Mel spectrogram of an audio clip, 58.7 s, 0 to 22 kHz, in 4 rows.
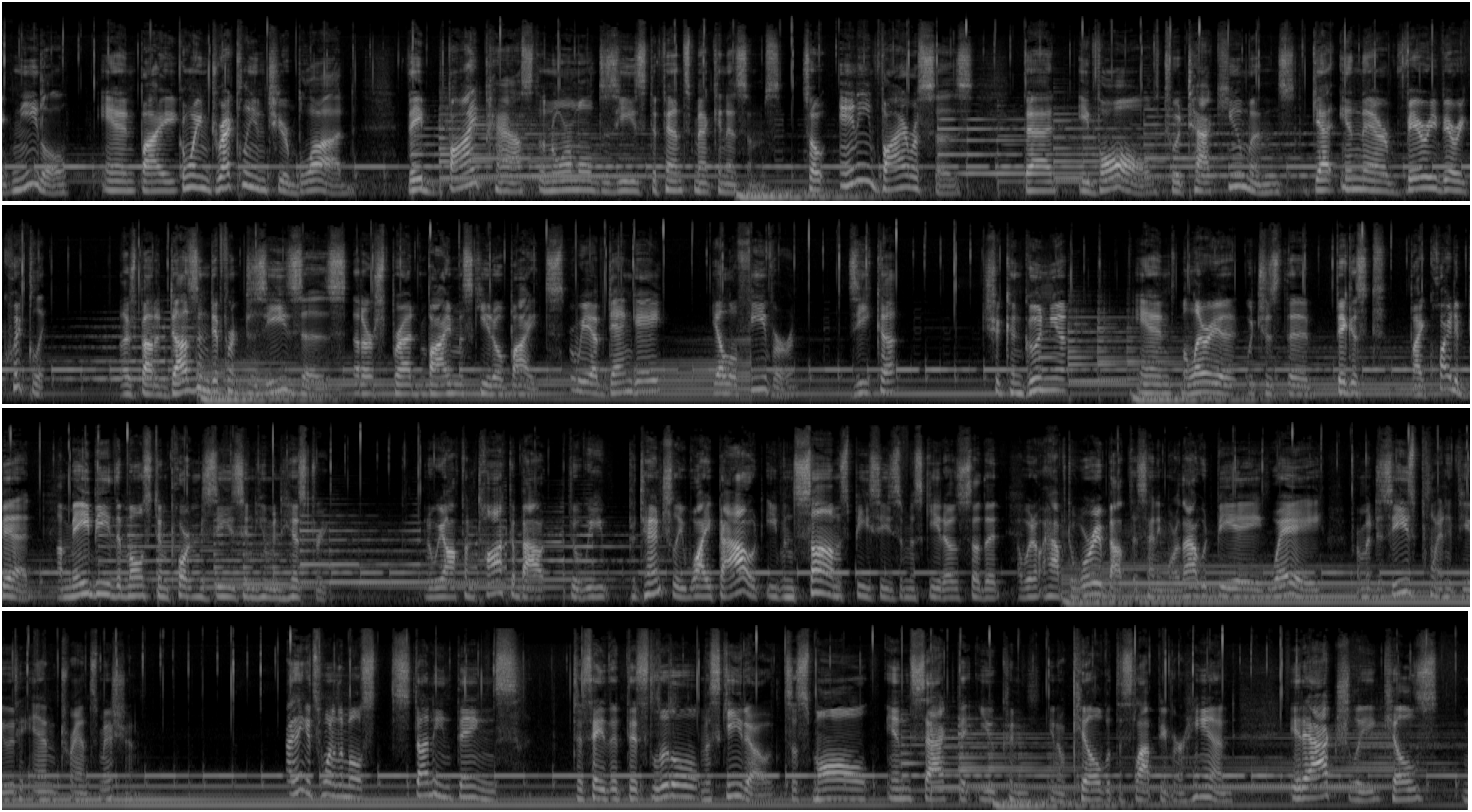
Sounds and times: Speech: 0.0 - 15.1, 15.9 - 22.6, 23.2 - 23.6, 24.5 - 25.4, 26.0 - 32.7, 33.6 - 45.4, 46.9 - 49.2, 49.8 - 58.7
Music: 0.0 - 58.7.

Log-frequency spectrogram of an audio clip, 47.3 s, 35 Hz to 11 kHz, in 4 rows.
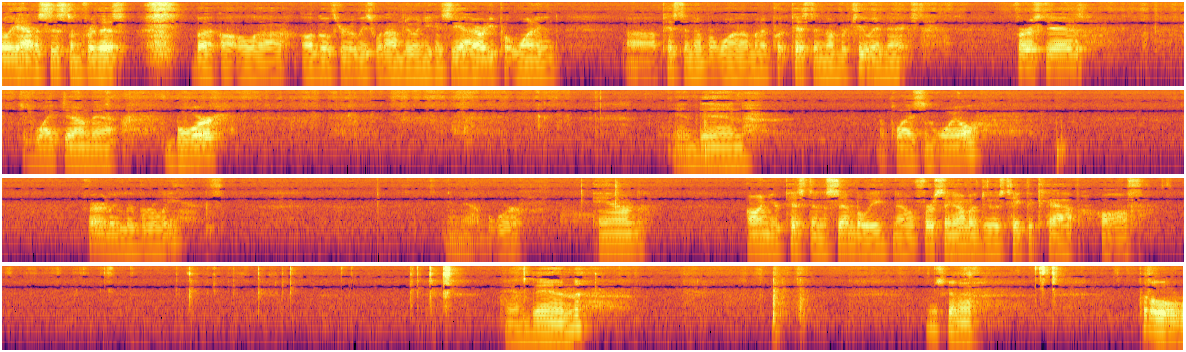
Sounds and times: Speech: 0.0 - 1.3, 1.9 - 5.6, 6.2 - 9.3, 10.1 - 11.0, 12.0 - 14.1, 18.5 - 19.4, 20.6 - 21.7, 24.5 - 25.6, 28.0 - 30.2, 31.1 - 35.2, 40.5 - 41.4, 44.7 - 45.4, 46.8 - 47.2.

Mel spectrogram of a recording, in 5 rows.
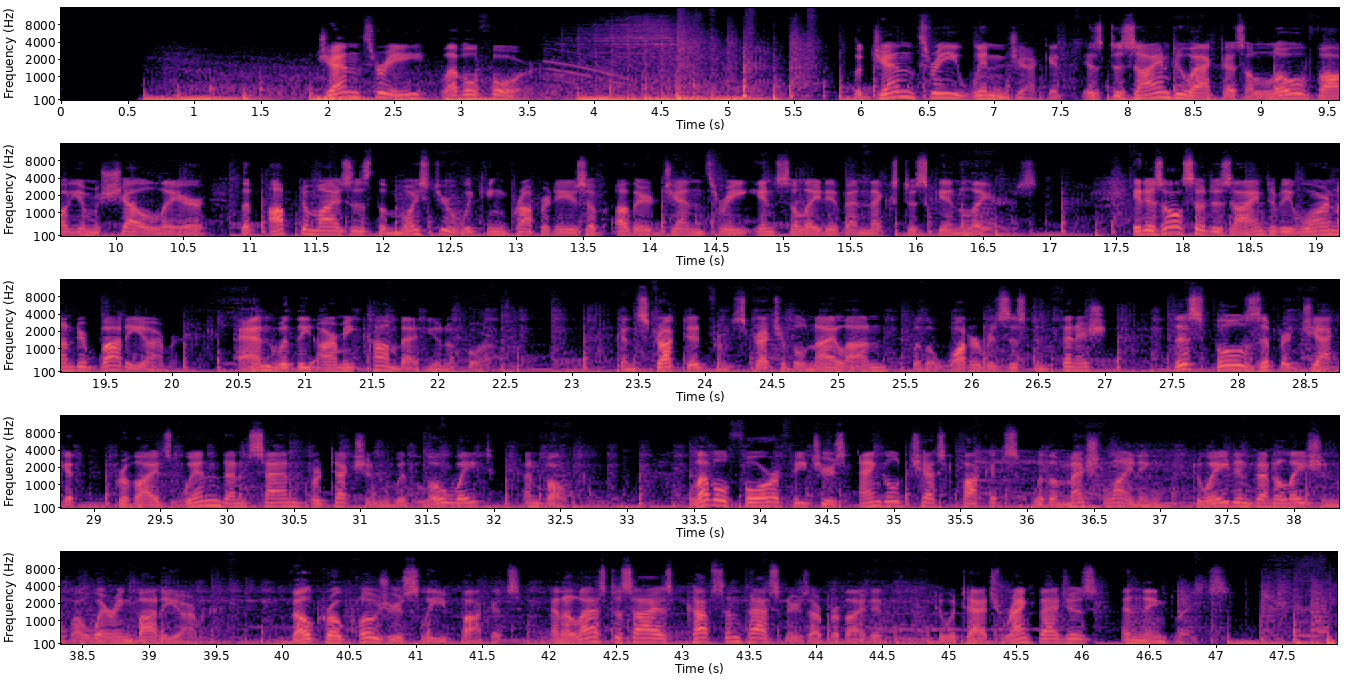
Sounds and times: Music: 0.6 - 47.9
Speech: 1.9 - 3.7, 6.0 - 16.9, 17.6 - 22.5, 23.4 - 32.7, 33.5 - 47.1.

